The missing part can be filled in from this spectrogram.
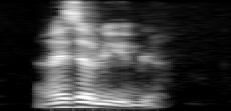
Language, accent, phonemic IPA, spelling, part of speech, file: French, France, /ʁe.zɔ.lybl/, résoluble, adjective, LL-Q150 (fra)-résoluble.wav
- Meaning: resoluble, resolvable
